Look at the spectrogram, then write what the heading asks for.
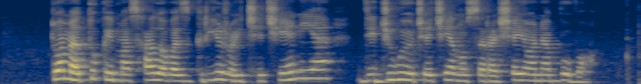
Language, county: Lithuanian, Šiauliai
